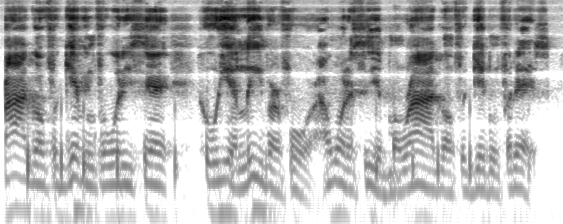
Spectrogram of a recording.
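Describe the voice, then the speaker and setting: A man's voice: on the low side, fairly even intonation, brisk, crowd noise, poor audio. A man giving gossip commentary as a call-in commentator, confrontational, slangy and taunting.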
